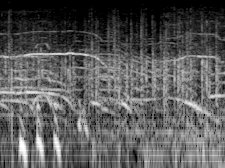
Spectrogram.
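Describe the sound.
An audience applauds with a dense, steady patter of clapping, mixed with cheering and whooping voices throughout the couple of seconds.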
